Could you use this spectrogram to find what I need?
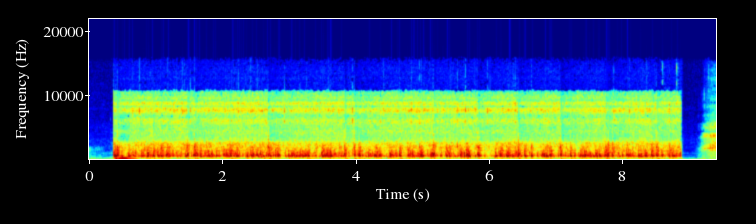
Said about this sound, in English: The carpenter fish is actually a sperm whale, and those clicking that they do is a chorusing that they hang out together and they click like that.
